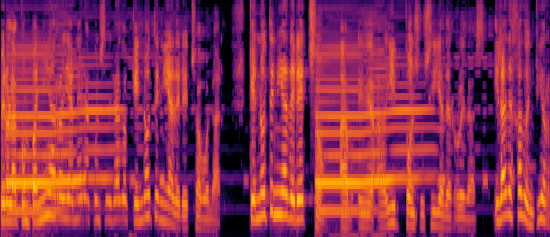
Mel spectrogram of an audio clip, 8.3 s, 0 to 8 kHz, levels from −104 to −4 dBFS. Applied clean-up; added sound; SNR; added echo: classical method spectral subtraction.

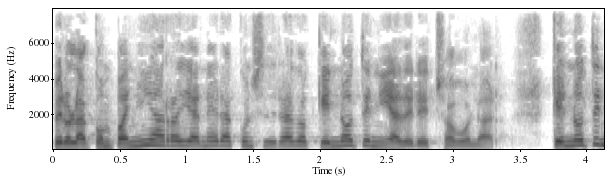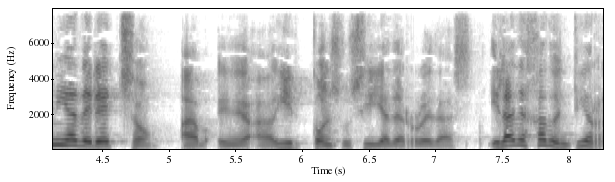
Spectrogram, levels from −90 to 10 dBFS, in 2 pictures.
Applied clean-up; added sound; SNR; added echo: none; none; none; none.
